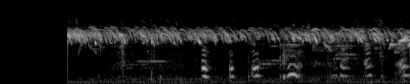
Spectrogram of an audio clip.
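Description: A flock of young chicks cheeping nonstop, many high, short peeps overlapping into a continuous chorus that starts about half a second in.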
